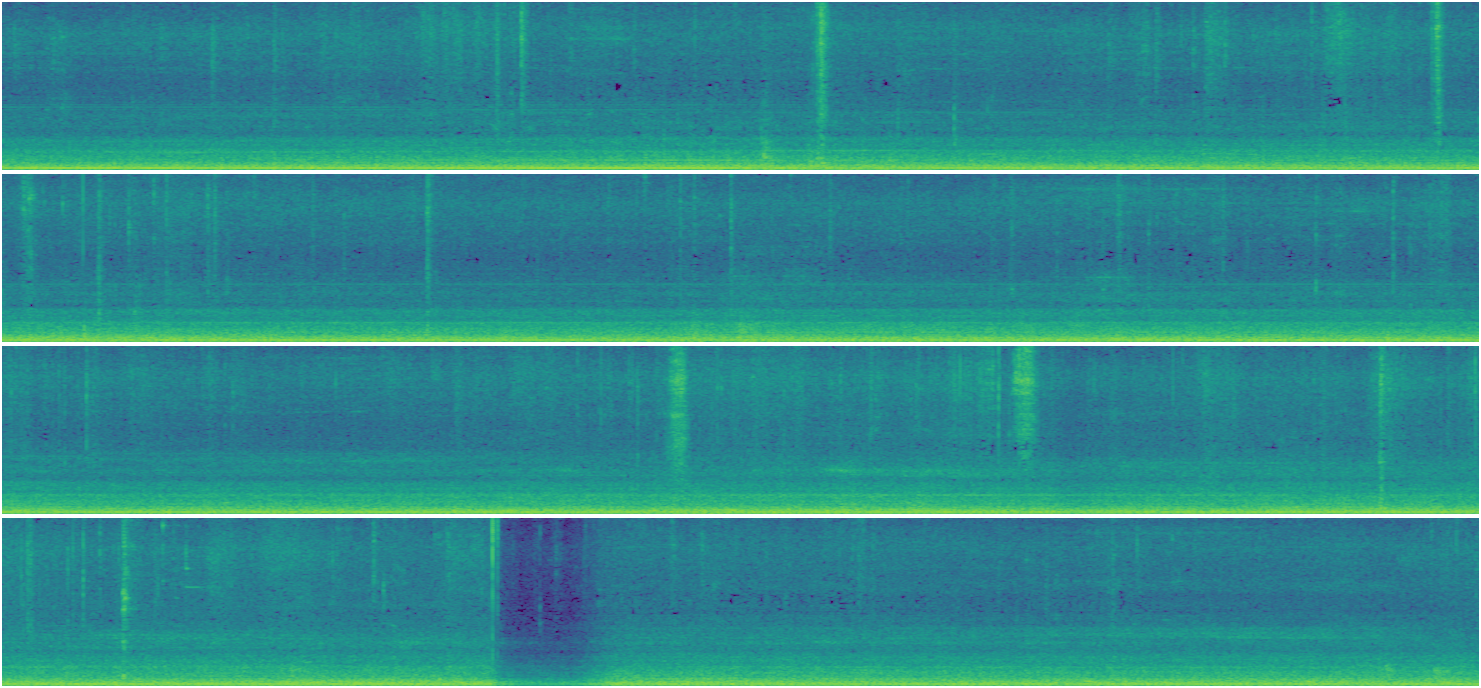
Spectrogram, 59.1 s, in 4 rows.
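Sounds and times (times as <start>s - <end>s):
train running gear rumble: 0.0s - 59.0s.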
